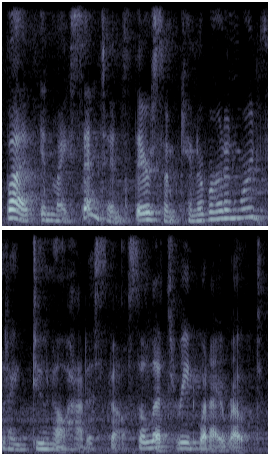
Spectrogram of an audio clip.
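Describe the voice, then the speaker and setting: A young woman teaching kindergartners in a read-aloud style, instructive and animated, stretching words for emphasis. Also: mid-range voice, normal speed, creaky. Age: young adult. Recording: roomy echo, faint background noise.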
